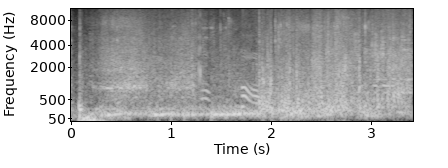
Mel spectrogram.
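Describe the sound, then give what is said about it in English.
A car engine strains under load as the car pulls down a restaurant's breakfast sign, a loud, steady roar with a low droning hum that holds for a few seconds, broken by brief high squeaks and rattling noise. “He's going to pull the sign down using his car.”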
